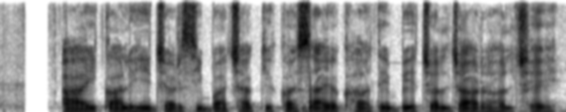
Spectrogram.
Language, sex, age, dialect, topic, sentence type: Maithili, male, 41-45, Southern/Standard, agriculture, statement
